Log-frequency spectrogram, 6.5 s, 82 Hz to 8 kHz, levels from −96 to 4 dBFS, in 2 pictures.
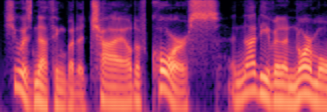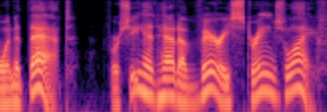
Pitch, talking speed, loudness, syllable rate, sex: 140 Hz, 220 wpm, -18 LUFS, 5.0 syllables/s, male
